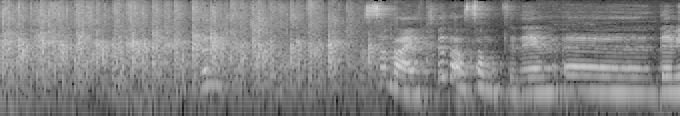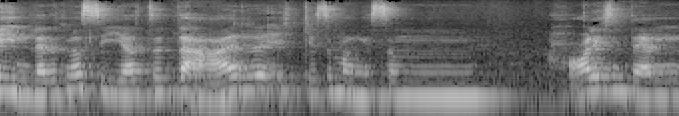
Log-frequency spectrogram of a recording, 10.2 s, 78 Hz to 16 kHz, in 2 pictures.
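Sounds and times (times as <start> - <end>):
audience applause: 0.0 - 3.2
speech: 3.0 - 8.5, 9.4 - 10.1.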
